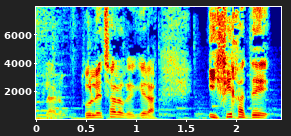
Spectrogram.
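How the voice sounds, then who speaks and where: A young man co-hosts a casual podcast in a playful manner. His pitch is lively and animated. Faint music sits under the talk. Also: brisk. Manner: playful, puts on silly voices and sings. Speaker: podcast co-host. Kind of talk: casual comedic chat.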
